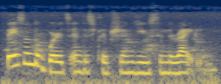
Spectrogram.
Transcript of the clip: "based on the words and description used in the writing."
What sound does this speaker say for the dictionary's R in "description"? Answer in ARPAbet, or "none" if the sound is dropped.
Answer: R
